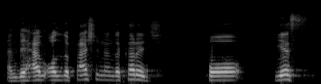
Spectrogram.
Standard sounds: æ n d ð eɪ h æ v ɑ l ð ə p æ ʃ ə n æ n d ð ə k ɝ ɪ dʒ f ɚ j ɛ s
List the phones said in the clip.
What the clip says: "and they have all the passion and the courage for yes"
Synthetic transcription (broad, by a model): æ n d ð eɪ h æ v ɑ l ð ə p æ ʃ ə n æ n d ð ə k ɝ ɪ dʒ f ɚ j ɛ s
